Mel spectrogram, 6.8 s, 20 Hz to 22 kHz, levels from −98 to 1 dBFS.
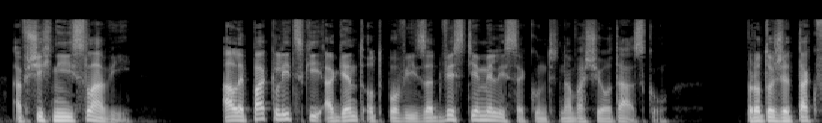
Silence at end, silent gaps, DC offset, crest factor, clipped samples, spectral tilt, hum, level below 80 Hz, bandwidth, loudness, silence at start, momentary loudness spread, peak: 0 s; 1.42-1.84 s, 5.86-6.21 s; under 0.1%; 22 dB; under 0.1%; -5.5 dB/octave; none; -56 dBFS; 12 kHz; -26 LUFS; 0.1 s; 11 LU; -6 dBFS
